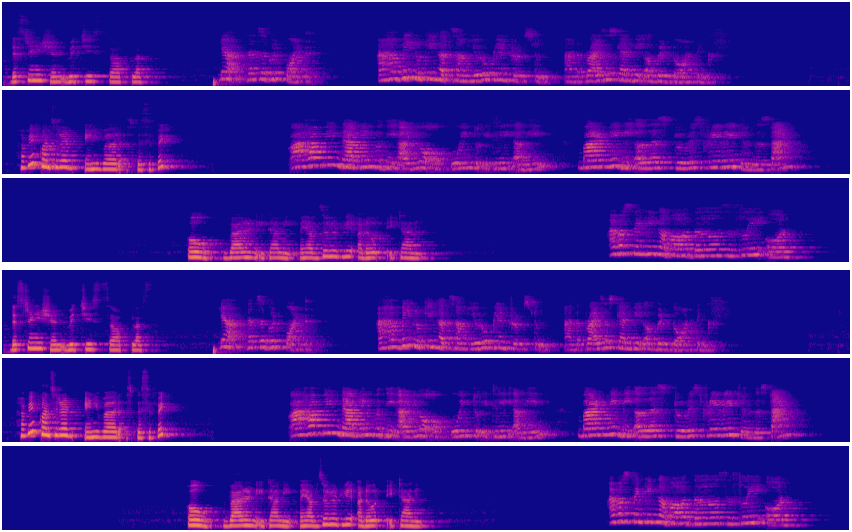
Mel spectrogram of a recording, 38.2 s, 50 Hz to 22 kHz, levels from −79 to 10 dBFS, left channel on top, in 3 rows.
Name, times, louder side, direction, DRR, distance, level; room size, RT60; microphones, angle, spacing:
voice 1, 0.1-2.1 13.0-15.2 28.2-31.8, right 3 dB, 45° right, 9 dB, 0.4 m, -25 dB
voice 2, 3.2-4.6 5.6-8.1 8.4-10.8 17.0-20.9 21.3-24.5 34.5-37.2, right 1 dB, 85° right, -4 dB, 3.8 m, -35 dB
12.5 x 7.2 x 4.7 m, 0.89 s
head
